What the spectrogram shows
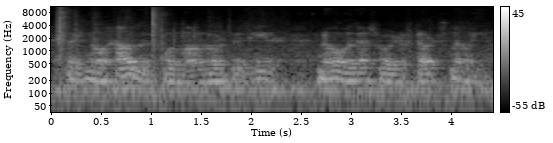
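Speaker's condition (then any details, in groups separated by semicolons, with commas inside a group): Parkinson's disease; trouble talking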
